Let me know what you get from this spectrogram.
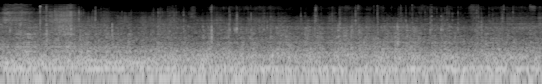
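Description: Greenline Express passenger train running: a steady low rumble with a hum and a few light clicks.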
